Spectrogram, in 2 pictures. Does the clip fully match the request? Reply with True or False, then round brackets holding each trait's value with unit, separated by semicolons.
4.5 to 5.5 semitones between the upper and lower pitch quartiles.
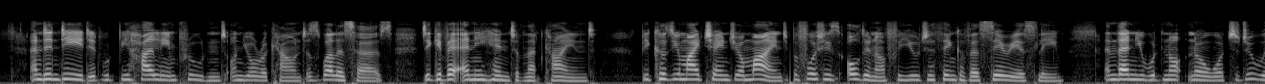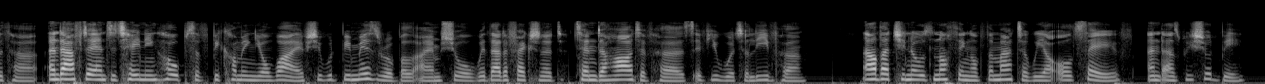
False (3.4 semitones)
